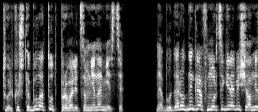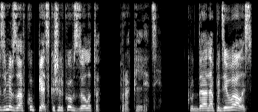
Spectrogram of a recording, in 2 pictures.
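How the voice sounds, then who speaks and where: A reader voicing a hoarse, vicious male henchman in an audiobook fairy tale, snarling roughly. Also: medium pitch, expressive, unhurried, no echo, clean studio sound, natural voice. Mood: furious. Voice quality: hoarse, wheezing.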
